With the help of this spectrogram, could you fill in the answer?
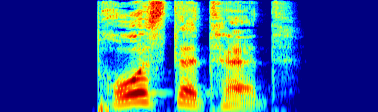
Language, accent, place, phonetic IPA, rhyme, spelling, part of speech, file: German, Germany, Berlin, [ˈpʁoːstətət], -oːstətət, prostetet, verb, De-prostetet.ogg
- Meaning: inflection of prosten: 1. second-person plural preterite 2. second-person plural subjunctive II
